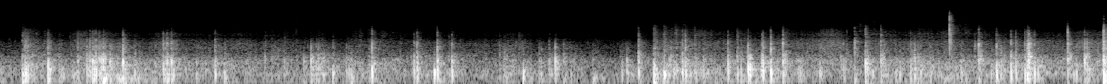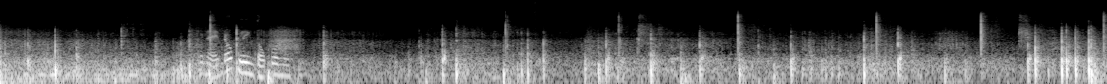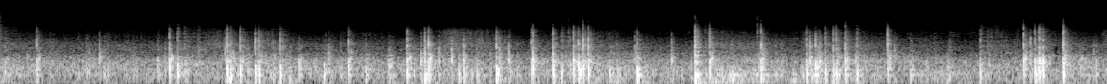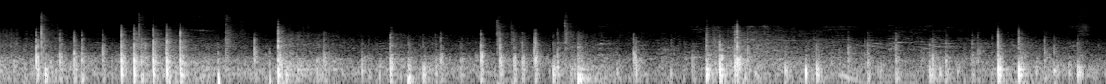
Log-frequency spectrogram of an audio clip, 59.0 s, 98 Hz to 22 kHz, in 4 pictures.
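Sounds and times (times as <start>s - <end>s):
fireworks bangs and pops: 0.0s - 59.0s.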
